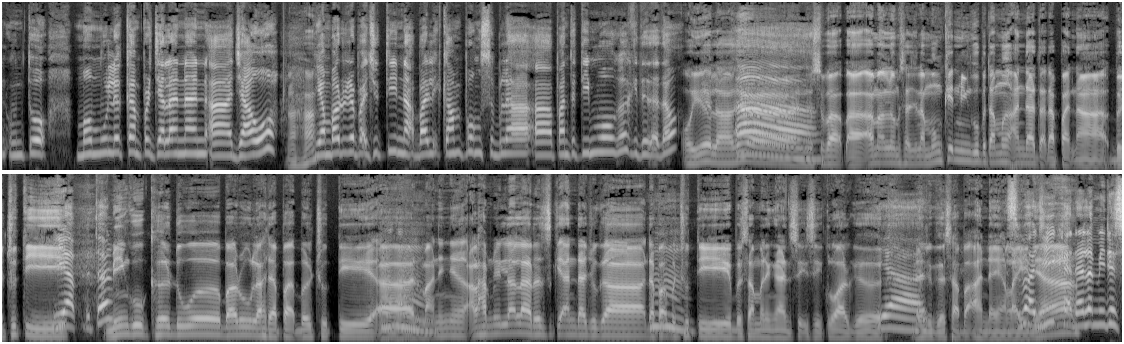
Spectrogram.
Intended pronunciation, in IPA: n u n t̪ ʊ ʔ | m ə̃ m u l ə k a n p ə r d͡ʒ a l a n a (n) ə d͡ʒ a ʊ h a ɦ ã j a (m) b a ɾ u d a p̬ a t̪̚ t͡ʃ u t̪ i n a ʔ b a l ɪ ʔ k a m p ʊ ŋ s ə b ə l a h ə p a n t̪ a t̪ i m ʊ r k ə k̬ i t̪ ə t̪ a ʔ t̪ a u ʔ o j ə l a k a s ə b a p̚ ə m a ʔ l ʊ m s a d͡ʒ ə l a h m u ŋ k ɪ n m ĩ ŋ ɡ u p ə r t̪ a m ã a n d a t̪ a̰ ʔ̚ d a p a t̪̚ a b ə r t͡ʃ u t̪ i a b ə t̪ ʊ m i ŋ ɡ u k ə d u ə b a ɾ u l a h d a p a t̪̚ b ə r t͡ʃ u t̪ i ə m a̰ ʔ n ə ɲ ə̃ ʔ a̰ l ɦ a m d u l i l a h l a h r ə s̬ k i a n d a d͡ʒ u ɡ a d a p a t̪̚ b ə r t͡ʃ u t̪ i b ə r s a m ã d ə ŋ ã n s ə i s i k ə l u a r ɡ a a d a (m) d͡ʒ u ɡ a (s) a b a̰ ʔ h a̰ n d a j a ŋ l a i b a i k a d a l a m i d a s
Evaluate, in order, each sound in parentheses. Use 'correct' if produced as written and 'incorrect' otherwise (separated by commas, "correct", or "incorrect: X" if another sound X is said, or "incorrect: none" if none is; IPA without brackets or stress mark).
correct, incorrect: ŋ, incorrect: n, correct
